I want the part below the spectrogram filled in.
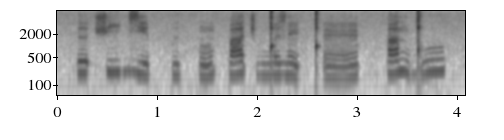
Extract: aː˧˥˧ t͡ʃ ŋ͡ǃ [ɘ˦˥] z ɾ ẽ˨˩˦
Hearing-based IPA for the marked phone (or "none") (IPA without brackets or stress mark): ɘ˧˥˧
